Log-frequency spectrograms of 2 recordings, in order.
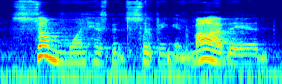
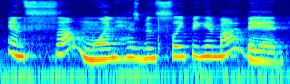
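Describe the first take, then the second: First: It is said in a big, deep voice. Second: It is said in a small, high voice.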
